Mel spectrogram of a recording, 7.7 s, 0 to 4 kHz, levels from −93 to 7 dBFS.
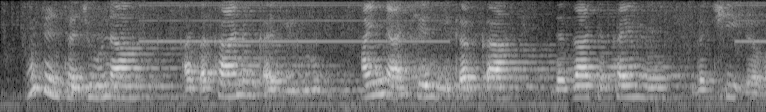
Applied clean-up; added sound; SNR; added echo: none; Coin (dropping); 19 dB; reverberation time 2.1 s.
